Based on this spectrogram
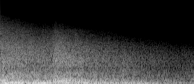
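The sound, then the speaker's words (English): A single loud propane cannon blast booms out as the cannon fills with propane and ignites it, then trails off into a long, rumbling, echoing decay that slowly fades. No one speaks. “So it can fire every 30 seconds, or you can have it just do a one-off shot, and it fills up with propane, and then it ignites it, and it creates a loud bang.”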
